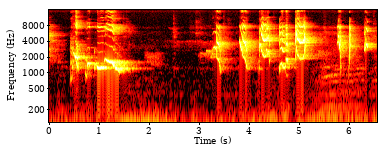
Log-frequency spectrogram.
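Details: Black-naped oriole recorded as training material for young birds: a harsh nasal squawk, then a quick series of sharp, high, downward-flicking chirps over a faint low hum.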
